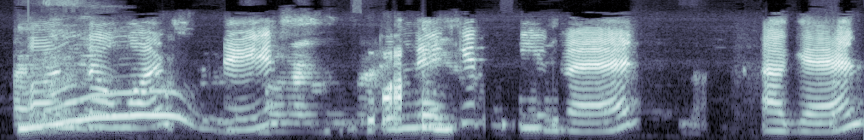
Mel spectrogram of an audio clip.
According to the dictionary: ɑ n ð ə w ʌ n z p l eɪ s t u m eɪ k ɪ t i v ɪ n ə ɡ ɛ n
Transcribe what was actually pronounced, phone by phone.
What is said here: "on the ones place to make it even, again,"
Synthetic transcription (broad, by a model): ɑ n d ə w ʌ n p eɪ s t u m eɪ k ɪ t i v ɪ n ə ɡ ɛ n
